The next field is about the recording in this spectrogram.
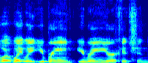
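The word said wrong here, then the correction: Nurkić: And Nurkic, you are, right? – You are.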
